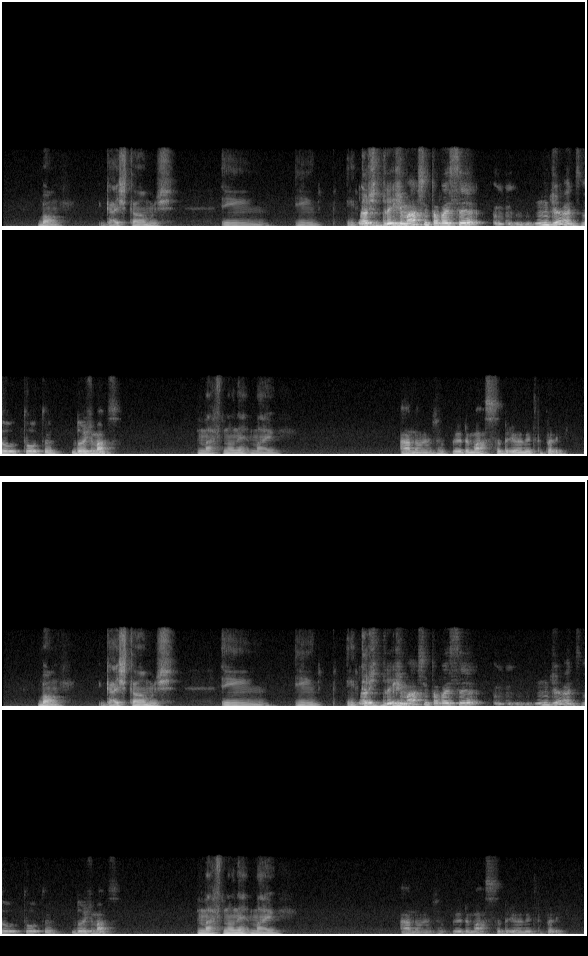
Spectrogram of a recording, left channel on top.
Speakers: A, on the right; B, on the left.
A: Bom, gastamos em, em, em 3
B: Acho que
A: de
B: 3
A: abril,
B: de março, então vai ser um um dia antes do, do outro, 2 de março.
A: março não, né? Maio,
B: Ah, não, é 1 de março, abril, é meio atrapalhei.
